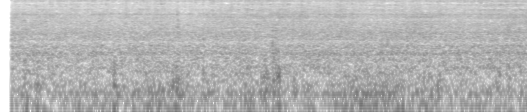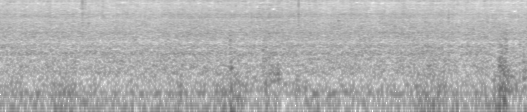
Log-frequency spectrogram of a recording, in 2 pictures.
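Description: Storm-force nor'easter wind buffeting the microphone in gusts, a heavy, constant low rumble, over the steady wash of heavy surf.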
